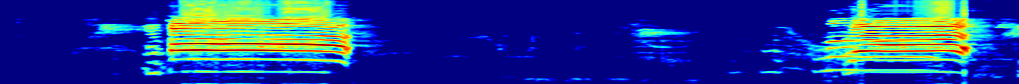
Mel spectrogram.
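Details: Baby goats give two loud, quavering bleats, each lasting about half a second.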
